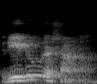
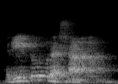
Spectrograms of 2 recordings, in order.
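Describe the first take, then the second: First: Said in the usual way. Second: ऋतु रसायन said slowly and softer, each syllable spelled out clearly; slow, careful pronunciation. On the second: Shown as a demonstration. Teacher drilling the class on the sutra, slow and clear. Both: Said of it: "इस प्रकार आपको उच्चारण याद करना है".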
